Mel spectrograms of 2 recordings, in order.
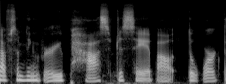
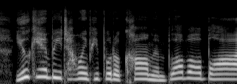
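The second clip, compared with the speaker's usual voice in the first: mock shouting, higher and faster; 5 semitones higher than usual. Recounting a man from production yelling at him at his desk, imitating someone shouting. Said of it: "he's full on just shouting at me".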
